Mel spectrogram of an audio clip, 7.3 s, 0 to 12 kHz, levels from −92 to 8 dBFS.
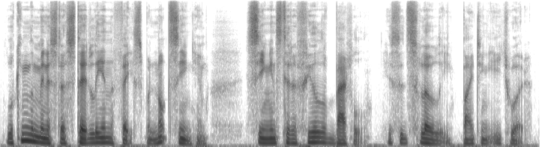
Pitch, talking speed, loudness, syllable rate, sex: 100 Hz, 190 wpm, -21 LUFS, 5.2 syllables/s, male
